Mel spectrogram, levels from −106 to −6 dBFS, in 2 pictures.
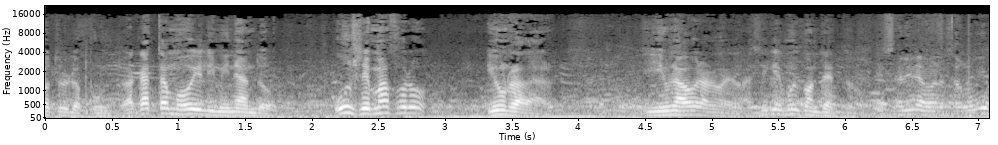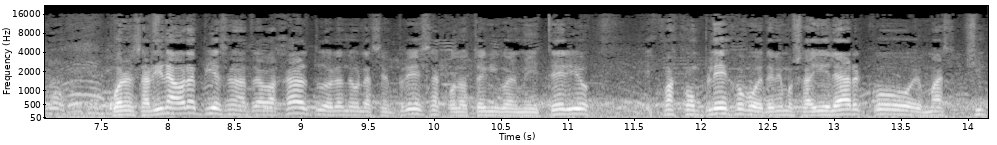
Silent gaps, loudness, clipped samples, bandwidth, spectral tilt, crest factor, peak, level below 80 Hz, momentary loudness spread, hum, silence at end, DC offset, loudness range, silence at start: none; -16 LUFS; under 0.1%; 16.5 kHz; -6.5 dB/octave; 14 dB; 0 dBFS; -30 dBFS; 9 LU; none; 0 s; under 0.1%; 2 LU; 0 s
